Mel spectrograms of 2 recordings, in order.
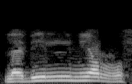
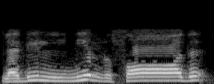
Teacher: وبعدها صاد مفتوحة، والصاد كما مر معنا من حروف خص ضاد، فالراء تتفخم تأثرا بجارتها الصاد المفخمة · Shown in: first take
